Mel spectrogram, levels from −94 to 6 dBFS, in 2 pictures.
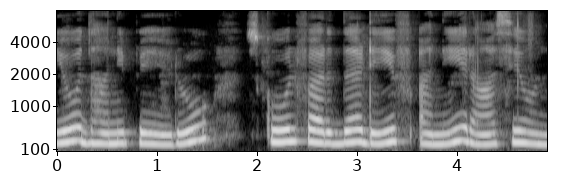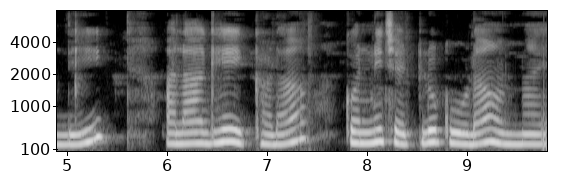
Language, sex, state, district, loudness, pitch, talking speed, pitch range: Telugu, female, Andhra Pradesh, Sri Satya Sai, -14 LUFS, 240 Hz, 100 wpm, 220-265 Hz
